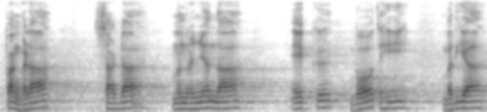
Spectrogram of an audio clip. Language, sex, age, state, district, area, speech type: Punjabi, male, 45-60, Punjab, Jalandhar, urban, spontaneous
